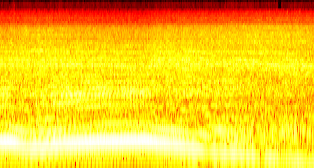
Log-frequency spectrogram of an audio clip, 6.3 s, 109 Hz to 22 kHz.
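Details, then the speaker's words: Suzuki Skywave 400 scooter after its worn variator was machined and reassembled: with the clutch healthy, engine drone holds high and steady at about 4,000–4,500 rpm while pulling away, then eases as speed builds. Owner suspects light variator rollers; speed-to-rpm ratio otherwise good. "что мне не очень понравилось что он трогается 4-4 с половиной тысяч при живом сцеплении Но это просто легкие грузики я так думаю"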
